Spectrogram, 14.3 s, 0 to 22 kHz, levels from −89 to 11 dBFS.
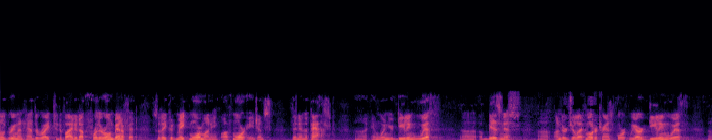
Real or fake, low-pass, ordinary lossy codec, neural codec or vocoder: real; 7.2 kHz; Opus, 16 kbps; none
